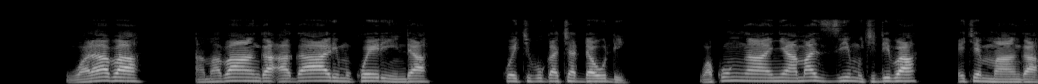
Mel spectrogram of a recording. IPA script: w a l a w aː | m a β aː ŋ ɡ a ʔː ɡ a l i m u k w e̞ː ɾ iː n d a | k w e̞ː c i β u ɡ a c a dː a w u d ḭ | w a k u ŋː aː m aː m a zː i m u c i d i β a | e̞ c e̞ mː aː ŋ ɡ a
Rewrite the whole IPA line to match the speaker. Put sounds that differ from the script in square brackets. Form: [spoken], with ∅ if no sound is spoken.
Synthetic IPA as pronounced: w a l a [β] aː | m a β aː ŋ ɡ a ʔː ɡ a l i m u k w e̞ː ɾ iː n d a | k w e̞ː c i β u ɡ a c a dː a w u d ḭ | w a k u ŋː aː [ɲ] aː m a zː i m u c i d i β a | e̞ c e̞ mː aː ŋ ɡ a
